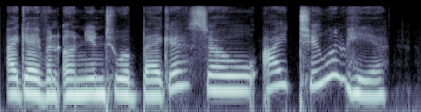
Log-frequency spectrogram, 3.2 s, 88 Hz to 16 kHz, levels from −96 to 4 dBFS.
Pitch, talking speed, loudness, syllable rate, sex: 240 Hz, 230 wpm, -16 LUFS, 5.6 syllables/s, female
